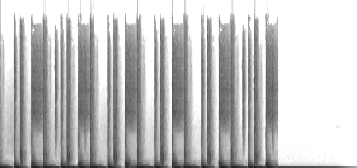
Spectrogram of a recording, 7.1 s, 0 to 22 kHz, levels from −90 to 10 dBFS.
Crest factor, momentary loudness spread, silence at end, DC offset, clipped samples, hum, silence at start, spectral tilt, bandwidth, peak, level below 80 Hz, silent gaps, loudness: 12 dB; 14 LU; 0.25 s; under 0.1%; under 0.1%; none; 0 s; -5.5 dB/octave; over 20 kHz; 0 dBFS; -16 dBFS; none; -13 LUFS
